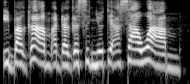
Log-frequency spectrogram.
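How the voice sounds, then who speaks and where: Sharp, grumbling mother-in-law. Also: fairly high pitch, normal speed, no echo, clean studio sound. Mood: bossy, concerned. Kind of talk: radio drama acting.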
